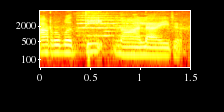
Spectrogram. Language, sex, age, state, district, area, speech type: Malayalam, female, 30-45, Kerala, Alappuzha, rural, spontaneous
